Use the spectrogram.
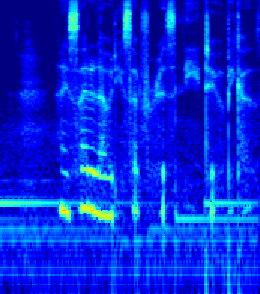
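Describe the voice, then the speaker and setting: Soft-spoken and at a fairly slow pace, the voice is accompanied by music in the background. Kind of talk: soft-spoken voiceover narrating a digital painting process.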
